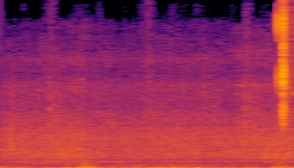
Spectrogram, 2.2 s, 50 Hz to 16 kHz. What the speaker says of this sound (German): Der Wind von hinten mit 45 Stundenkilometern.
